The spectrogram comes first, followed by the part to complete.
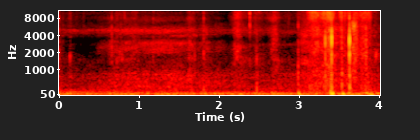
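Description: Footsteps through grass with rustling as the phone is handled, and a low steady rumble underneath; a few sharper scuffs or clicks come about three and a half seconds in.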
